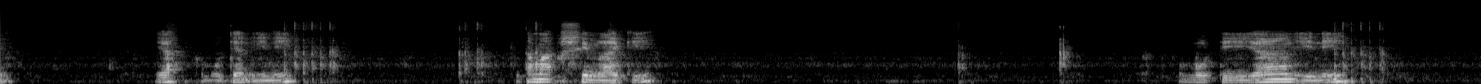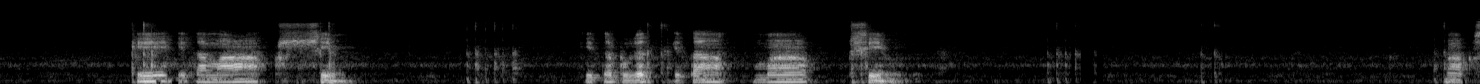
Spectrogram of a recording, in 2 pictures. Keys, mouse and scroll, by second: 2.9 click, 3.8 click, 4.7 right click, 6.3 middle click, 10.8-12.2 scroll up 2, 13.4 click, 14.3 click, 16.3 right click, 19.5 click, 20.5 click, 21.3 right click, 25.3 click, 26.3 click, 26.9 right click.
